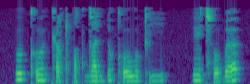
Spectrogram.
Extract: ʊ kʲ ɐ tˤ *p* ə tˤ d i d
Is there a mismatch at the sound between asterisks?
no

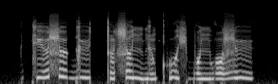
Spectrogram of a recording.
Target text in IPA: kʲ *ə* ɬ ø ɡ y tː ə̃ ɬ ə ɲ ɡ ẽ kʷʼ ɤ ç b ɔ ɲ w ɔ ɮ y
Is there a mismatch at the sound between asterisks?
yes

